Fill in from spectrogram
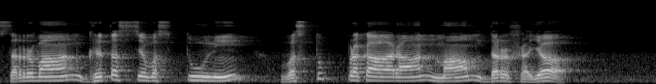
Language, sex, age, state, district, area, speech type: Sanskrit, male, 18-30, Bihar, Gaya, urban, read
